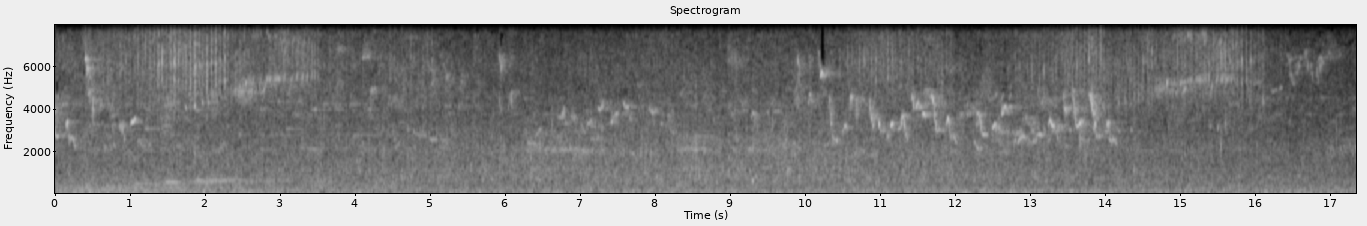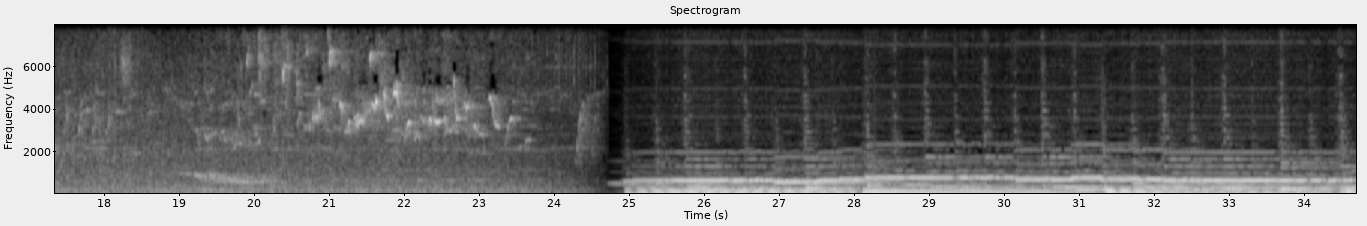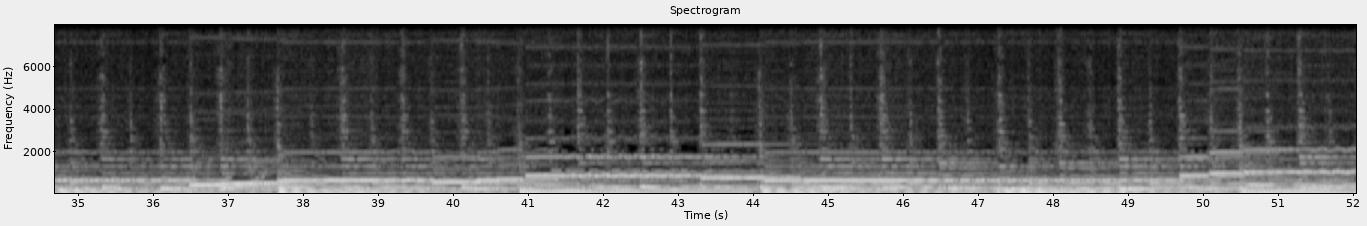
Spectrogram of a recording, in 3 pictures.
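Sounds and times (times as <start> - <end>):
small birds chirping: 0.0 - 8.3, 9.3 - 24.7
steady background hiss: 0.0 - 52.0.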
